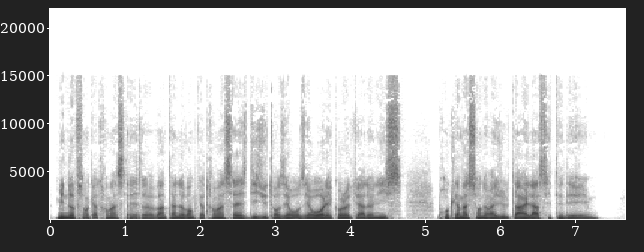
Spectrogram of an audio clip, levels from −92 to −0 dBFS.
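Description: From 0.95 to 1.24 s the speech breaks up with repeated packet loss, giving it a robotic sound. Seven short dropouts, the longest 27 ms, get patched by stretching the preceding sound, so about half that stretch is filler and comes out choppy.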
